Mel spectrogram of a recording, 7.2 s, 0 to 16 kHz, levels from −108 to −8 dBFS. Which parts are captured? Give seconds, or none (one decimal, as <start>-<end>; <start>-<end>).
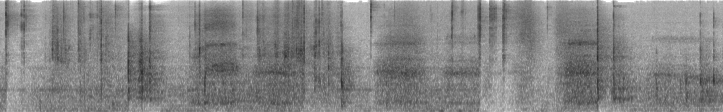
0.0-1.1; 2.9-7.2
